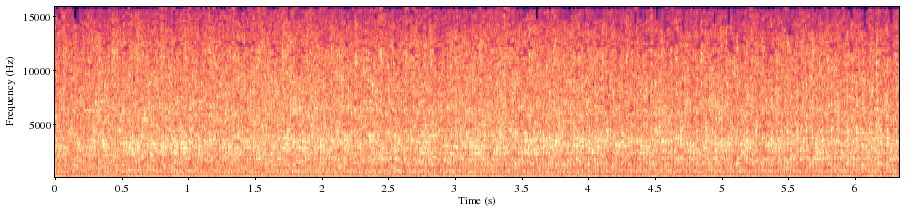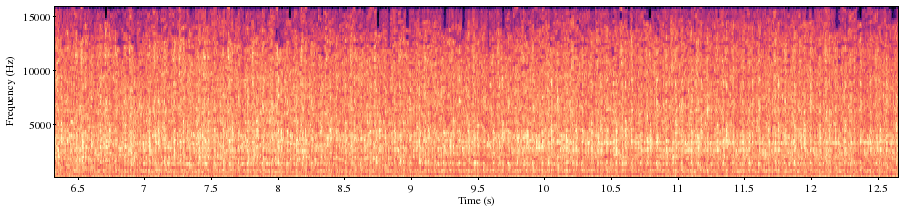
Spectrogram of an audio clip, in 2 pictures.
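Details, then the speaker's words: Ford Bronco V8 first running after cylinder head replacement and FiTech EFI install, timing just set, hot weather over 100 degrees: deep, steady idle with even lope, no misses or tapping; running good. "so let's see if we got this thing timed up right now thank you running good dude"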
